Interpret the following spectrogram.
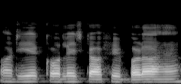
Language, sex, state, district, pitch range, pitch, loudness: Hindi, male, Jharkhand, Jamtara, 120-130 Hz, 125 Hz, -17 LUFS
